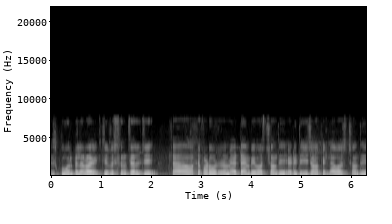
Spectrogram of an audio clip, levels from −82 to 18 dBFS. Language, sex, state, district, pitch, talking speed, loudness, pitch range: Odia, male, Odisha, Khordha, 105 Hz, 150 wpm, -16 LUFS, 105-110 Hz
